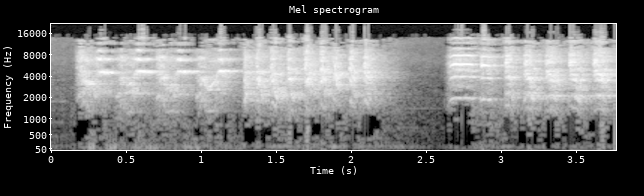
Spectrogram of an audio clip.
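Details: Greater green leafbird song: a loud, rich stream of rapid twittering and whistled notes that runs unbroken for about two seconds, then restarts after a brief silence as quick rhythmic chirps.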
